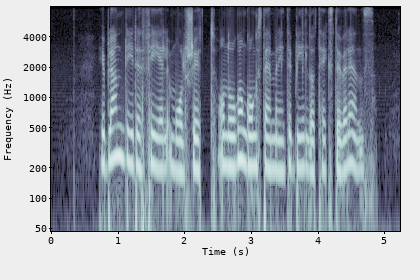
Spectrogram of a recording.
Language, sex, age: Swedish, female, 43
